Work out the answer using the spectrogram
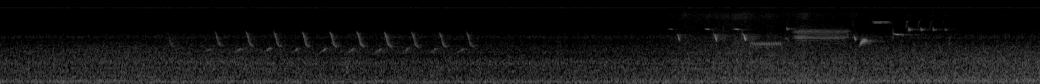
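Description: Birds calling over steady outdoor background noise. A few seconds in comes a run of about ten quick, high, falling notes, and near the end a scatter of varied high chirps.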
